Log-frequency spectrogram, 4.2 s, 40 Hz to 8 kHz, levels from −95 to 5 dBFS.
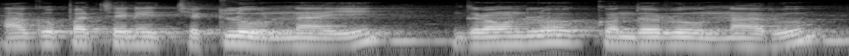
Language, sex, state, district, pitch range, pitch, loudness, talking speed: Telugu, male, Andhra Pradesh, Visakhapatnam, 115-135 Hz, 125 Hz, -17 LUFS, 100 wpm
